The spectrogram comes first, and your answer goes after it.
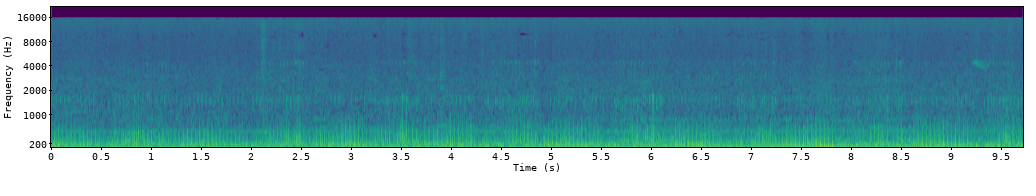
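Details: Pet cat snoring with heavy breathing, a continuous deep vibrating drone made of quick pulses, level and unbroken from start to finish, with a few faint clicks above it.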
